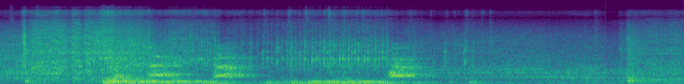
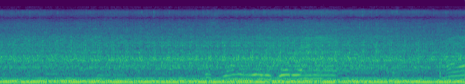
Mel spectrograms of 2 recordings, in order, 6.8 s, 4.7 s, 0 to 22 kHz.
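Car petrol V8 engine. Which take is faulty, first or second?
first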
